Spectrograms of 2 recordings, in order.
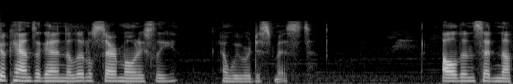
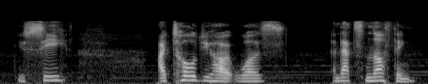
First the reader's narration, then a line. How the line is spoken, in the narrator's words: weakly, murmuring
